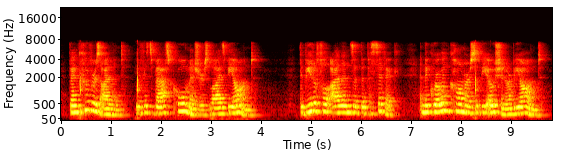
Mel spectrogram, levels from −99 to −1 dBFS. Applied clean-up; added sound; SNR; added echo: none; Raindrop / Drip; 17 dB; reverberation time 0.6 s.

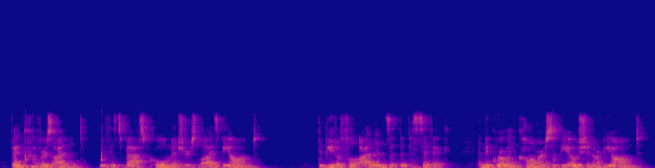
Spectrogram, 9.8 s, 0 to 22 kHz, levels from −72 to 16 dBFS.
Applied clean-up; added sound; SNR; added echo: neural separator model SepFormer DNS4.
